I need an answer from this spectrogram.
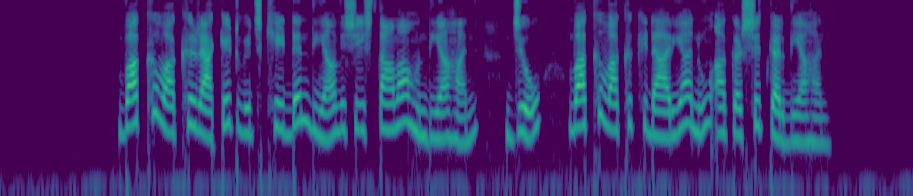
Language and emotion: Punjabi, neutral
